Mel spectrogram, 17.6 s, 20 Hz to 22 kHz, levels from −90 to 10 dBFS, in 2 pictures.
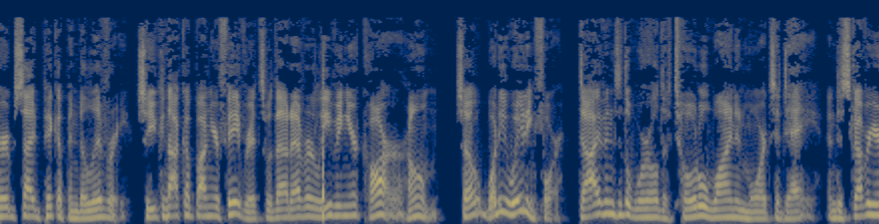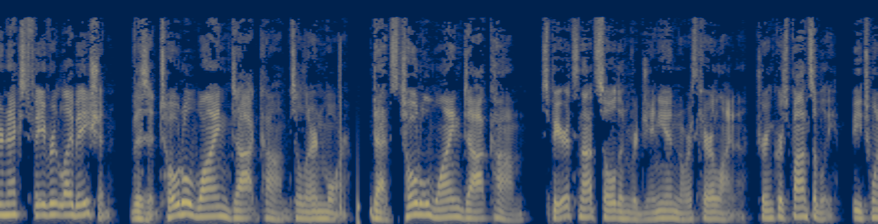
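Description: Throughout the speech, MP3 compression damage is plainly audible. Quiet detail swirls and turns watery, and s sounds chirp metallically. This is likely a starved encoder dropping weak frequency content, which fits a 64 kbps encode.

At 1.67 s, compressed frames are skipped. The speech jumps ahead by about a tenth of a second. That fits around five missing 24 ms frames. The join is a short smeared blip, not a hard click.

At 3.23 s, a loud pop cuts in, about 20 dB above the speech. It is sharp and brief. The speech continues beneath it. Between 12.18 and 12.38 s, two more loud pops follow in quick succession. A sudden voltage step or glitch in the playback or recording chain is the likely cause.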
